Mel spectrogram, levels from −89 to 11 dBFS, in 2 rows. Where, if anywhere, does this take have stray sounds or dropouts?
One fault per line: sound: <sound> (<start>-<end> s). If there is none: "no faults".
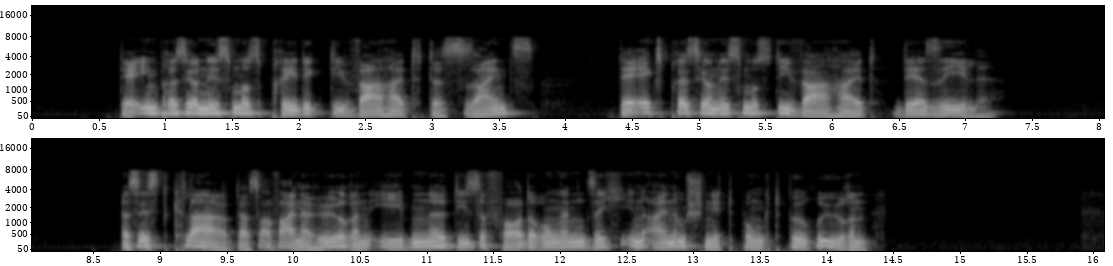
no faults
